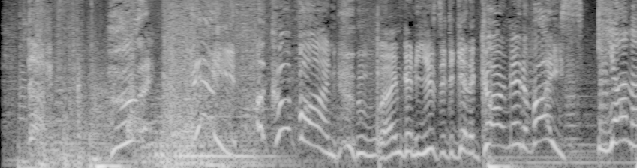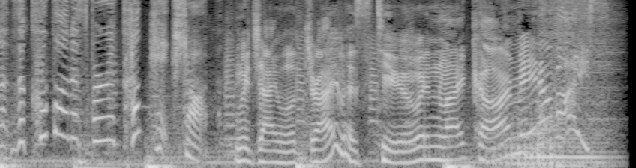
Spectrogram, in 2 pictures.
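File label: goofball lovable dimwitted sidekick yeti childlike funny slow, Animation Voice Over, Female Voice Talent; nickelodeon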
